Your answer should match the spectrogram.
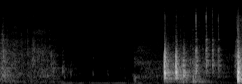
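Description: Card stock rustling briefly, then a plastic paper trimmer set down on a cutting mat, making a quick clatter of clicks and knocks near the end.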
